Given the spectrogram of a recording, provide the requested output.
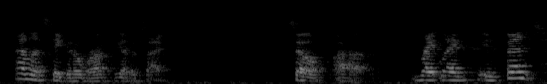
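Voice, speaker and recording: With audible room echo, a somewhat breathy woman of medium pitch speaks at a moderate pace, her lively intonation marked by big swings in loudness and long, frequent pauses. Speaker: yoga instructor. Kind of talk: guided yoga class. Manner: calm, instructive.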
